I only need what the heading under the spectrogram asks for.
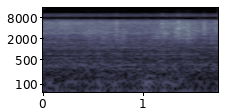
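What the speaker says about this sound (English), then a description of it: "Now I'm going to let them water run in there just a little bit." Tap water runs into a pot of pinto beans, a steady close splashing gush that stays even and fairly loud throughout, with no talk over it.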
